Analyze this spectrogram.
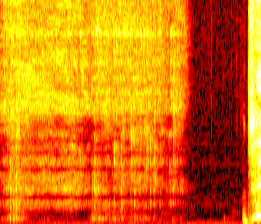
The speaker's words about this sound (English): This is the most disgusting ASMR sound. the sipping sound. I hate it.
